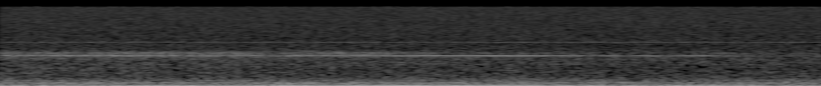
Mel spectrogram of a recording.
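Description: Steady background noise from the recording: hiss and a low hum, with a thin high whine that fades out near the end.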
